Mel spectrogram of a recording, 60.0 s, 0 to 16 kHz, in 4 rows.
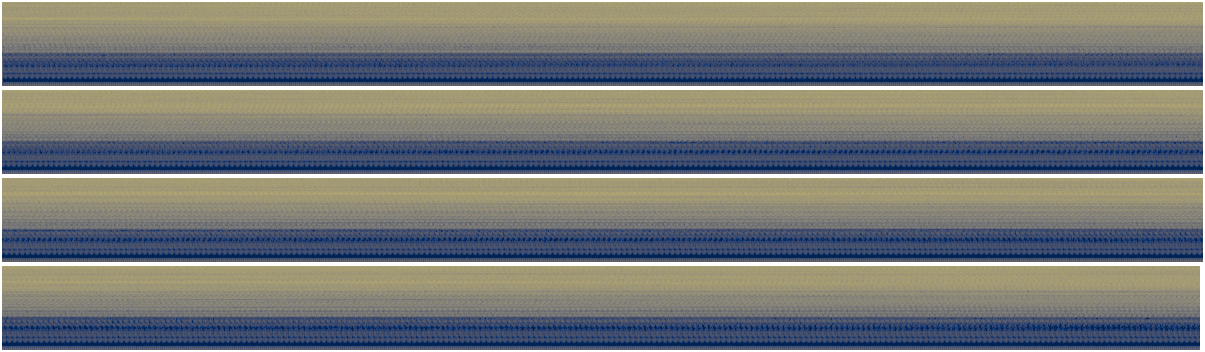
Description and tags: Sound created from using the rings of Saturn as a spectral source to a series of filters.
The Saturn spectrogram was directly translated into sound by dividing it to three color planes, which each consisted of a filter unit of 340 resonant filters. The x-axis of the spectrogram indicated frequency, while the light intensity indicated amplitude.
The resonant filter units were driven with ludicrously high resonance value of one million for accurate reproduction. A spectrogram created from the sound resembles the original at very high confidence.
This is how Saturn rings would sound if they were directly translated into sound as a spectrogram. The stereo image consists of 340 steps, where each filter unit provides it's frequency. It's expected that it's tilted left when listening, because major part of the high frequencies are inaudible for casual listener.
